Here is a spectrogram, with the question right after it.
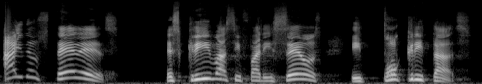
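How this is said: It is said in an angry, exclaiming tone.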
